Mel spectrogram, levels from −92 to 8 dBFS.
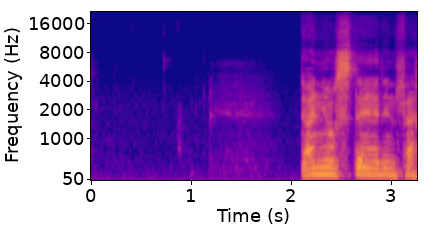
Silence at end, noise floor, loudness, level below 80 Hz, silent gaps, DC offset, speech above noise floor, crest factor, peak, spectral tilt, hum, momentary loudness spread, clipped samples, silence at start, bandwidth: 0 s; -67 dBFS; -18 LUFS; -68 dBFS; none; under 0.1%; 50 dB; 18 dB; -4 dBFS; -5 dB/octave; none; 5 LU; under 0.1%; 2.1 s; 19 kHz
